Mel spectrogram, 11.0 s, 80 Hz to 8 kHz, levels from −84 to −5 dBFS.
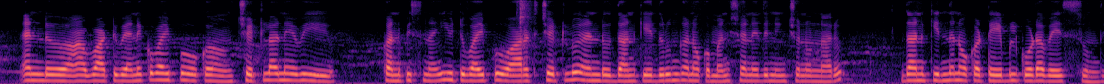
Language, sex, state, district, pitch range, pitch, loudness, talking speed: Telugu, female, Andhra Pradesh, Visakhapatnam, 200-220 Hz, 210 Hz, -31 LUFS, 135 wpm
